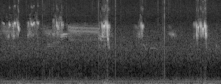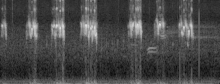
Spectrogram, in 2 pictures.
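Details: Tree Swallow (Tachycineta bicolor) song: bright, liquid chirps and gurgles in short, uneven bursts about once a second, with one longer thin whistle early on, over a faint low hum.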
